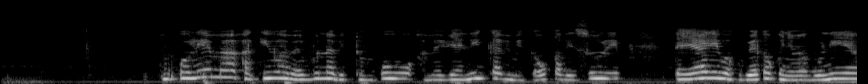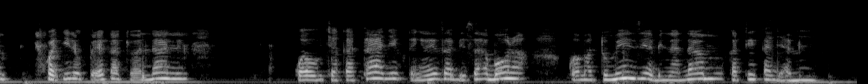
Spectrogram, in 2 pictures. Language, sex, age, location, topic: Swahili, female, 25-35, Dar es Salaam, agriculture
